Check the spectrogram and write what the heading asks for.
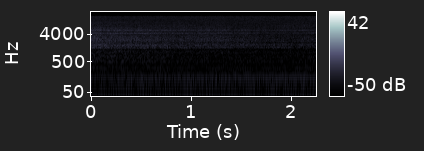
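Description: Near silence: a faint, steady low drone held on one pitch under a soft hiss.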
